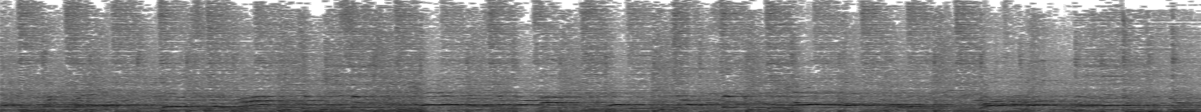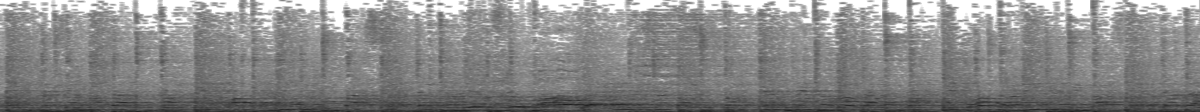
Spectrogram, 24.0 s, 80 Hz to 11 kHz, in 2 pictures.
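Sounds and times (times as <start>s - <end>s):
band playing a song: 0.0s - 24.0s
drums steady beat: 0.0s - 24.0s
lead singer singing: 0.0s - 24.0s.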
